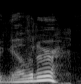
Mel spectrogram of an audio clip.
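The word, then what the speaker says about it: Gov'ner: The Governor? – Okay. And, well, no, it's got the British spin on it. The Governor. Okay. So it's because it's spelled G-O-V apostrophe N-E-R.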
